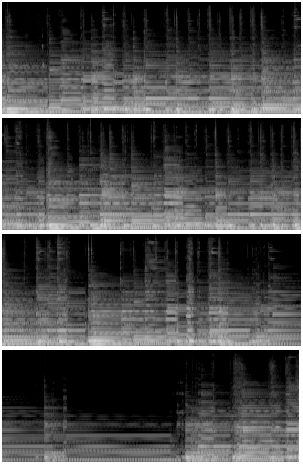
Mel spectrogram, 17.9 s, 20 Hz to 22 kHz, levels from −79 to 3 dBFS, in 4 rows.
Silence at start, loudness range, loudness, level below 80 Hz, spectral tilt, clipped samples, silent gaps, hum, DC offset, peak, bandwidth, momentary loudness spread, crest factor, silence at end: 0 s; 9 LU; -22 LUFS; -52 dBFS; -8 dB/octave; under 0.1%; none; none; under 0.1%; -4 dBFS; 18 kHz; 16 LU; 16 dB; 0 s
